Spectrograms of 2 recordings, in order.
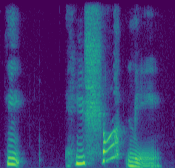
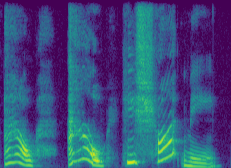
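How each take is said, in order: First: Slow, stunned and stammering; shocked. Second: High, loud cries of pain, slowing on the last words; screaming in pain. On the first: Patrick to Omri, still stunned from being shot, shocked. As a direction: say it like you can't believe it happened. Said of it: "in a shocked voice". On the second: Patrick hit by the tiny cowboy's bullet, screaming in pain. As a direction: yelp it out like he's just been hit. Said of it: "Patrick screamed". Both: Acted.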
